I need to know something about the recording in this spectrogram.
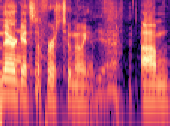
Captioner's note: laughter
